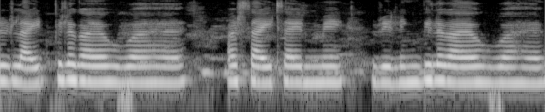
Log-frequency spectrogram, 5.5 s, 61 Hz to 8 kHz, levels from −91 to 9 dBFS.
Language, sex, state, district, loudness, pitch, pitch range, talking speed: Hindi, female, Jharkhand, Deoghar, -14 LUFS, 225 Hz, 220-230 Hz, 155 wpm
